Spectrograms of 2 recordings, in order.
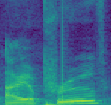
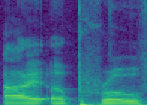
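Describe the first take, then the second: First: Approve is pronounced in the usual way. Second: Approve is pronounced in an odd way. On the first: "instead of saying" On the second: "let's purposefully mispronounce a word"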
